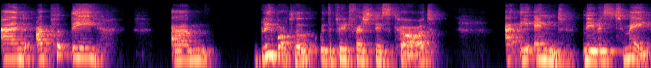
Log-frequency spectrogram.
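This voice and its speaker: A woman with an English accent speaks at a very slow pace in a bright, sharp tone, with long, frequent pauses. Audible room echo surrounds her voice. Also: fairly high pitch for a woman, ordinary pitch variation. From England. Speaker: customer sharing testimonial. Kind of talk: testimony.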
